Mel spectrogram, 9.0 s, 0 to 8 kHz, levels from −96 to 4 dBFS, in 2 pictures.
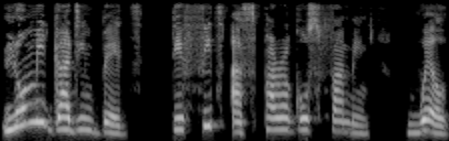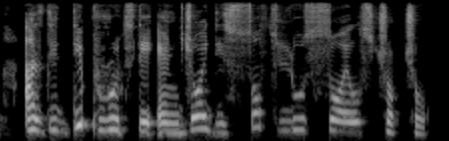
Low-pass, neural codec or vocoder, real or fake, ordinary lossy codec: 7.2 kHz; none; real; none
